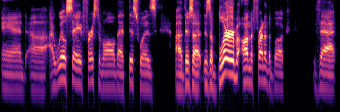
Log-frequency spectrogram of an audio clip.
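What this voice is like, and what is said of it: Usual voice. Nothing is said of it.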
